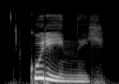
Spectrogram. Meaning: 1. chicken 2. limited, narrow-minded
- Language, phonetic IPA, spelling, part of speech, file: Russian, [kʊˈrʲinɨj], куриный, adjective, Ru-куриный.ogg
